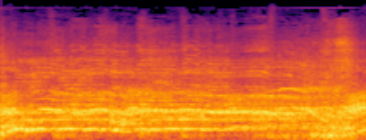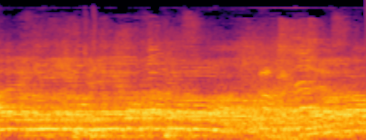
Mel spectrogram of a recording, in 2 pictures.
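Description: A crowd of fans chants loudly in unison in a large echoing hall.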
